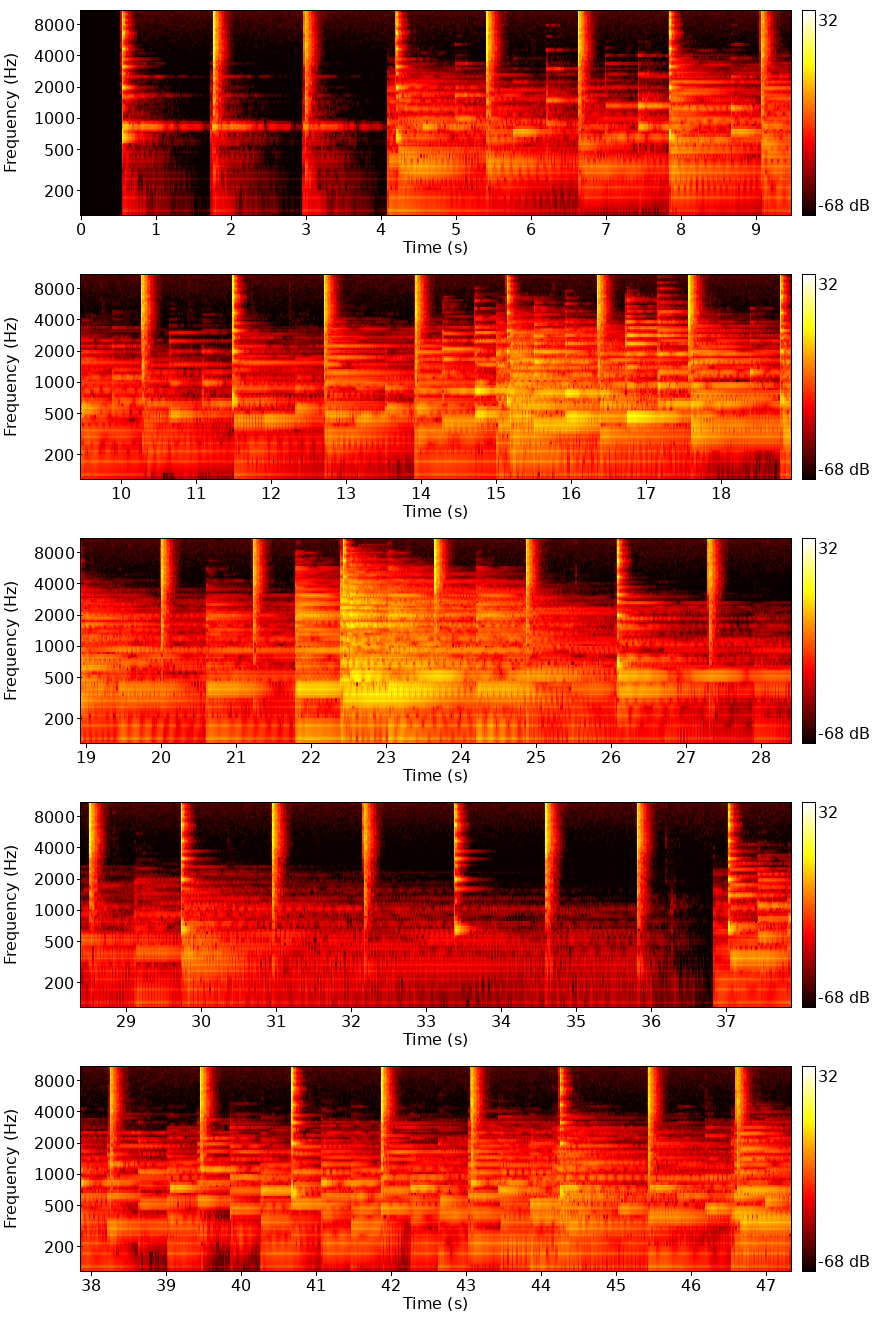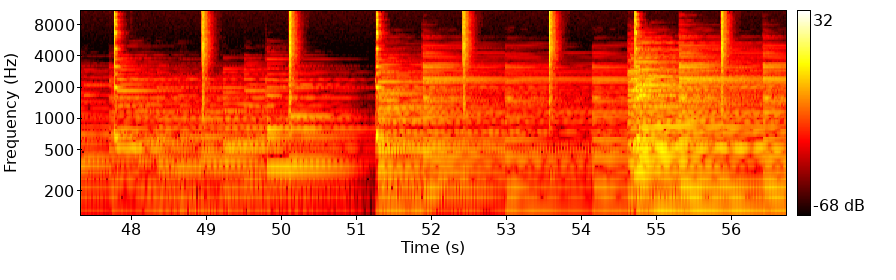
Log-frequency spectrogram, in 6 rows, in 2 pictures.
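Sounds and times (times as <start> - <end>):
piano playback at medium tempo for practice: 4.1 - 35.9, 36.8 - 56.7.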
